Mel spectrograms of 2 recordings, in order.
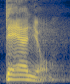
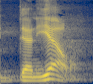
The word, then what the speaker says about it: Daniel: Like my name, you say Daniel. In Hebrew, it would be Danielle.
